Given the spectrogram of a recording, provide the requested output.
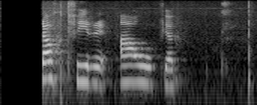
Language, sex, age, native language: Icelandic, female, 9, Icelandic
